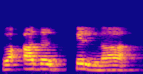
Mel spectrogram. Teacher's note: ربنا بالسلام وَأَدْخِلْنَا وَأَد یہاں قلقلہ ہے. وَأَدْخِلْنَا دال پر قلقلے کا خیال رکھنا ہے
